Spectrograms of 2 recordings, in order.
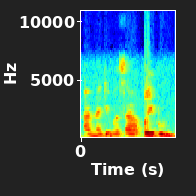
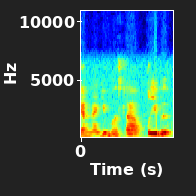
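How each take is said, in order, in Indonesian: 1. Kata terakhir berakhir dengan vokal tambahan di akhir. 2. Kata terakhir berhenti pada konsonan mati. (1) "Ini bukan an-najmu saqibu" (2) "tapi an-najmu saqib"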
